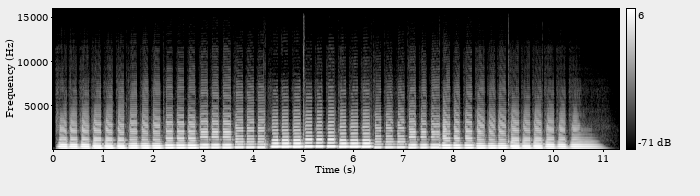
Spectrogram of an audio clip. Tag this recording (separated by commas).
Wind instrument, Music, Musical instrument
